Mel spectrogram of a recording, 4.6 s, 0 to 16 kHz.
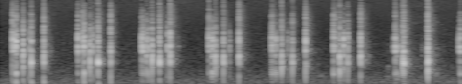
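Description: A round pink plastic lid, held in both hands, is tapped and scratched on its face and rim with long acrylic nails. Quick clusters of sharp, bright clicks and scrapes come in short bursts with brief pauses between them. Each tap is dry and dies away almost at once, with a hollow plastic tone around 950 Hz.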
